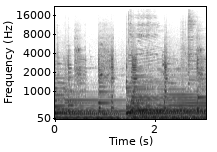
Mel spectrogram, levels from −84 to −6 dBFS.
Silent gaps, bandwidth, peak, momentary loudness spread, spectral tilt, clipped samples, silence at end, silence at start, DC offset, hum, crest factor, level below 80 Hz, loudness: none; 16 kHz; -4 dBFS; 6 LU; -7.5 dB/octave; under 0.1%; 0 s; 0 s; under 0.1%; none; 12 dB; -24 dBFS; -18 LUFS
